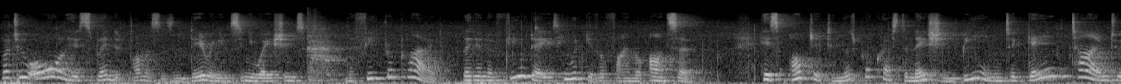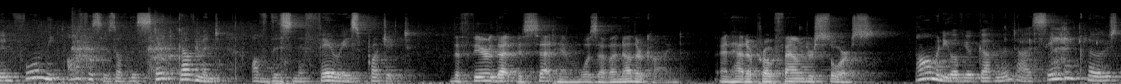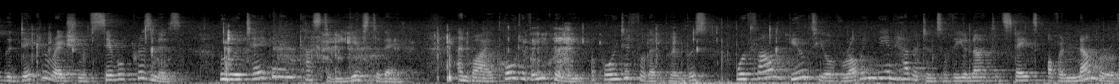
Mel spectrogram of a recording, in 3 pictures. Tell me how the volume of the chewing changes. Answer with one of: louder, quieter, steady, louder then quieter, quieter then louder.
louder then quieter.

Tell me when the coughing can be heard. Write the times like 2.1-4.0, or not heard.
3.0-3.5, 11.9-13.2, 25.1-26.4.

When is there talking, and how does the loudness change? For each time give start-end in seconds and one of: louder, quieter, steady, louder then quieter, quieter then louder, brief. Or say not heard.
0.0-33.5 steady.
